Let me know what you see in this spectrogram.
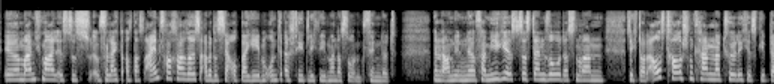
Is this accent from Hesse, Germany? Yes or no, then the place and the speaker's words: no; Lüneburg, Lower Saxony, Germany; Ja, ich komme aus Lüneburg, also schon gerne hier im Umkreis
